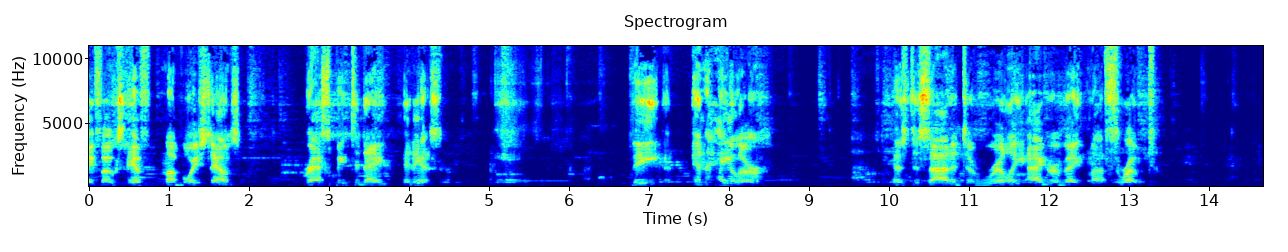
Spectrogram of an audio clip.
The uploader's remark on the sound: LIVE from a San Juan on MSC Seascape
